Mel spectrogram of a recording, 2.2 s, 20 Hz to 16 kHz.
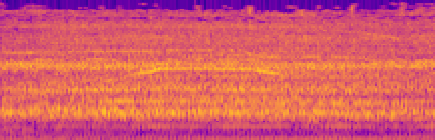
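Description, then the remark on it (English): A huge crowd of 10,000 people screams and roars in one loud, continuous wall of sound, voices blending into a dense steady wash with no break for the full two seconds. “10,000 people scream!”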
